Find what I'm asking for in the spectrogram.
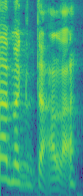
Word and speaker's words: amygdala: It's called the amygdala.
